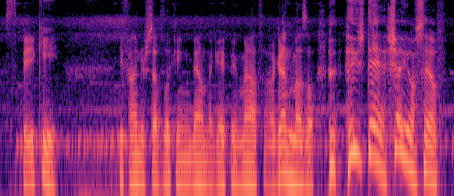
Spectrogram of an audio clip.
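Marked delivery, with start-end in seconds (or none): 4.1-5.6 high, startled character shout; jumpy and nervous, voice up high. Acted.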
